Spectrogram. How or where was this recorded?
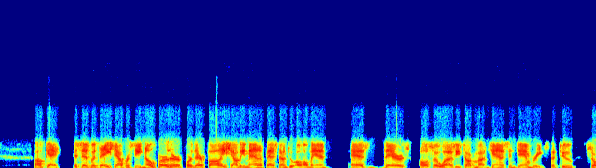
phone line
